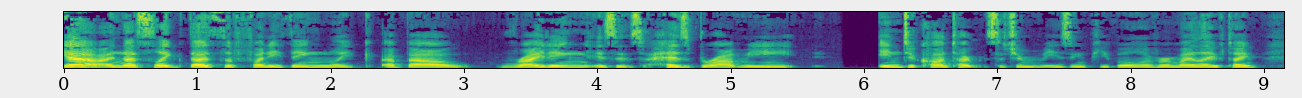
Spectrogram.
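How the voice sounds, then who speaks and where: Speech comes at a moderate pace with ordinary pitch variation. The recording is very clean, with a silent background and a dry, close sound with no echo. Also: woman. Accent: Scottish. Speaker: author. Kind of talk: casual chat. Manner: halting.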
